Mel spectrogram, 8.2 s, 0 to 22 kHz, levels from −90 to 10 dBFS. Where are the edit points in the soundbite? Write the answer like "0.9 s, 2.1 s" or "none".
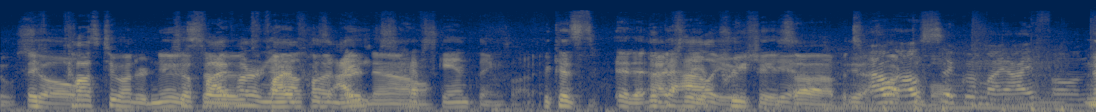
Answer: none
